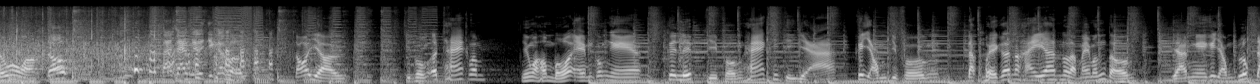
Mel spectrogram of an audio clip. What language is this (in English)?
Vietnamese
